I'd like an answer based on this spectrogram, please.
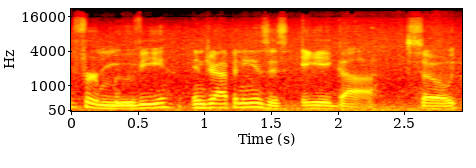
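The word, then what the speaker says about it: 映画: like the word for movie in Japanese is AA so e i g a AA when you pronounce the E and the I when you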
